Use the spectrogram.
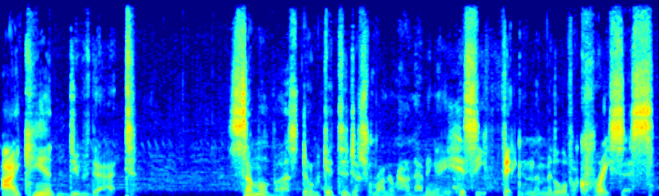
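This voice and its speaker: A man portrays a curt officer in an audio drama. His voice is deep, clipped and officious, edged with irritation. Outdoor noise is audible behind him. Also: moderate pace. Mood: irritated. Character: stern, curt male officer guarding a scene.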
